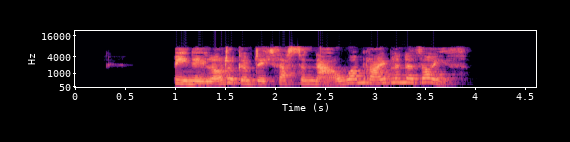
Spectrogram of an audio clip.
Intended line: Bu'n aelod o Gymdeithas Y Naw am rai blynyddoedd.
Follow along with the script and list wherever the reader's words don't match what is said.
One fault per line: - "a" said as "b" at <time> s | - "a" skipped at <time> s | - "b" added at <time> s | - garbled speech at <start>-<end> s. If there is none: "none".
none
